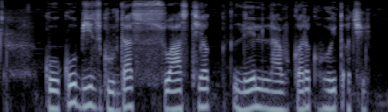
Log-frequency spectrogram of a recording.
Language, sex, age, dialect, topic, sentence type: Maithili, male, 18-24, Southern/Standard, agriculture, statement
